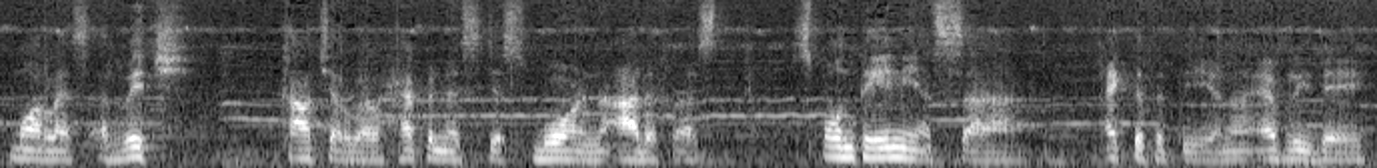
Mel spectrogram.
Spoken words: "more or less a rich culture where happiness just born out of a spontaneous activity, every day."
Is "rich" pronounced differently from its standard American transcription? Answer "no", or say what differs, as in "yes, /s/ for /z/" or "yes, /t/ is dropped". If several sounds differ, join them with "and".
no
